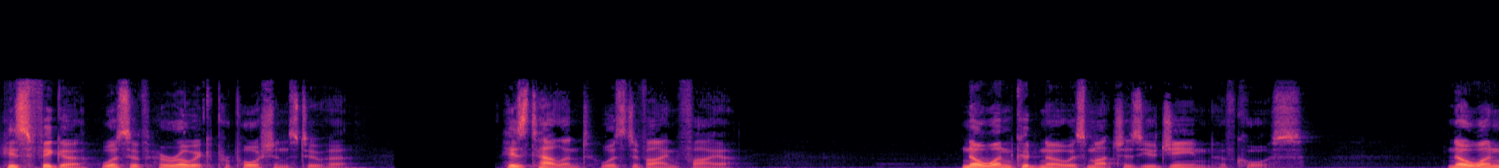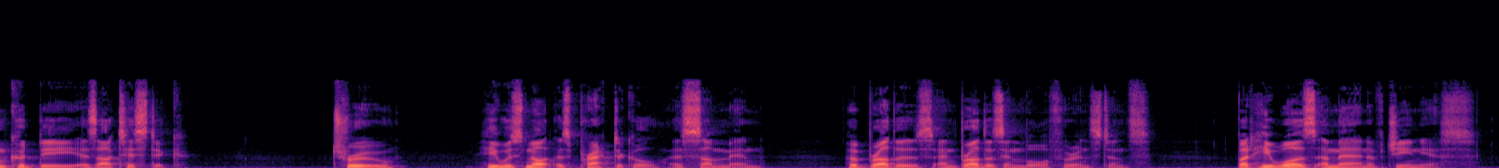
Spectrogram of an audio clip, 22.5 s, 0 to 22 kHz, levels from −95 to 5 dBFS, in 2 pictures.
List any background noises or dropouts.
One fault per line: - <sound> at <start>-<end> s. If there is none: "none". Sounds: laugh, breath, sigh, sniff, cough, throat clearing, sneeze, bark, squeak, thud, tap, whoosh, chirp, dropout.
none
